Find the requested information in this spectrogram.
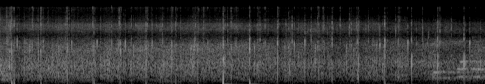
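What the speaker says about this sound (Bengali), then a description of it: "প্রথমে তো আমি আপনাদেরকে বলবো নিজের জন্য একবার জোরদার হাততালি" Steady, dense applause from a live audience at a motivational training session, with many hands clapping close together and no clear gaps for the full length.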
